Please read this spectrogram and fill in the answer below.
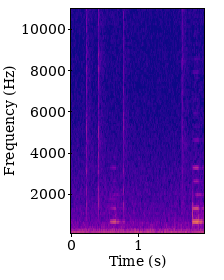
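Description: Samsung Galaxy A40 smartphone's touch sounds as the screen is tapped: a few faint clicks and two short beeps, the louder one near the end.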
